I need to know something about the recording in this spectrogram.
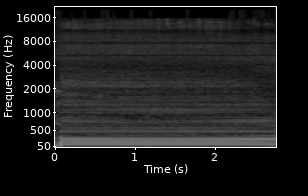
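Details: Pump wired to the truck battery filling an RV water tank with the vent plug left in: a steady low electric hum, no surging. The blocked vent lets suction pull the tank in, risking implosion; releasing the plug lets the tank recover.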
